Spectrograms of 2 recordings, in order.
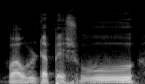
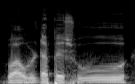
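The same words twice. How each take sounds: The two takes are said the same way.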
